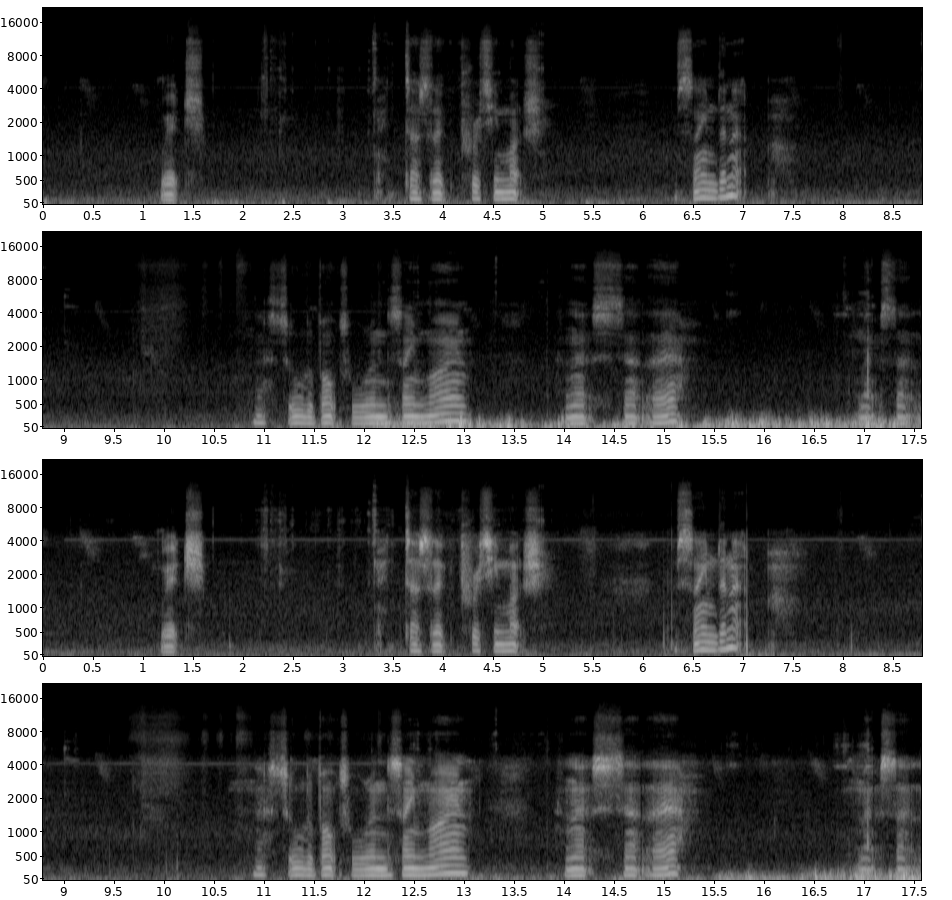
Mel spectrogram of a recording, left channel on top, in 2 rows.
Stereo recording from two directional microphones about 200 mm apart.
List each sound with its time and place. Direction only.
1.3 s speech: 30° left (ahead or behind)
3.2 s a sound: 30° left (ahead or behind)
4.4 s speech: 30° left (ahead or behind)
6.3 s speech: 10° left (ahead or behind)
10.9 s speech: 20° left (ahead or behind)
16.9 s speech: 20° left (ahead or behind)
